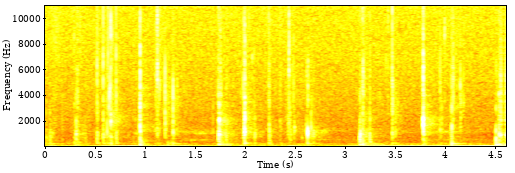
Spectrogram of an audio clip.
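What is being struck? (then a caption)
Plastic mouthwash bottle. Fingertips tap the sides of a medium blue plastic mouthwash bottle with a white cap, hollow and filled with liquid, held close to the mic. The bottle is then tilted toward the mic. Quick, uneven hollow plastic ticks and knocks sit over a low, steady rumble, with short bright clicks and brief decay.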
